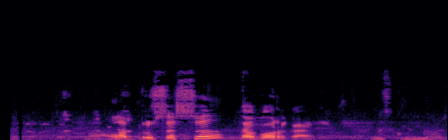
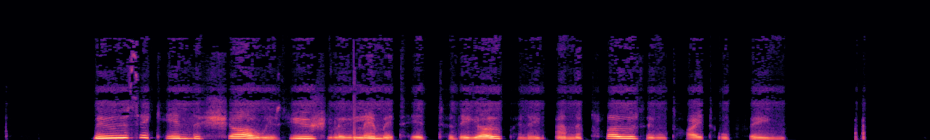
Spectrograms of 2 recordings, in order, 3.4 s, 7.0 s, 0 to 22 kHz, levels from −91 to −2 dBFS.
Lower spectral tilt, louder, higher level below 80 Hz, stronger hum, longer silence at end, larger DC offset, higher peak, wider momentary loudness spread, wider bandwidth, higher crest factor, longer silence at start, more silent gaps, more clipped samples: second, -3.5 dB/octave vs -6.5 dB/octave; second, -30 LUFS vs -17 LUFS; second, -84 dBFS vs -62 dBFS; neither; second, 0.05 s vs 1.1 s; neither; second, -12 dBFS vs -2 dBFS; first, 22 LU vs 17 LU; second, 11.5 kHz vs 14 kHz; about the same, 20 dB vs 16 dB; second, 0.1 s vs 0.7 s; neither; neither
